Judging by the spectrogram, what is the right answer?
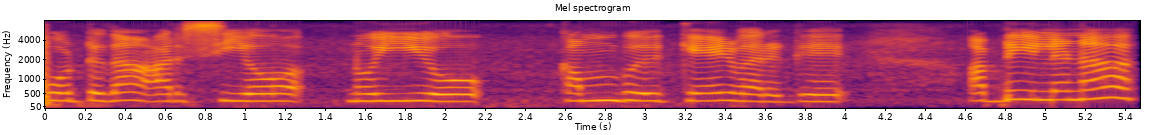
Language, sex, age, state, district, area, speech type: Tamil, female, 18-30, Tamil Nadu, Viluppuram, rural, spontaneous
